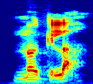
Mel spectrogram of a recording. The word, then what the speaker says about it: mögla: Some words, such as mögla, can be pronounced with either a short or a long vowel.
